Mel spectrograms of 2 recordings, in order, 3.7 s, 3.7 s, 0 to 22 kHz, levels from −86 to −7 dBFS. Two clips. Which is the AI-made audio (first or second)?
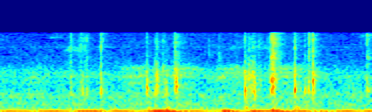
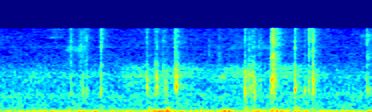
second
